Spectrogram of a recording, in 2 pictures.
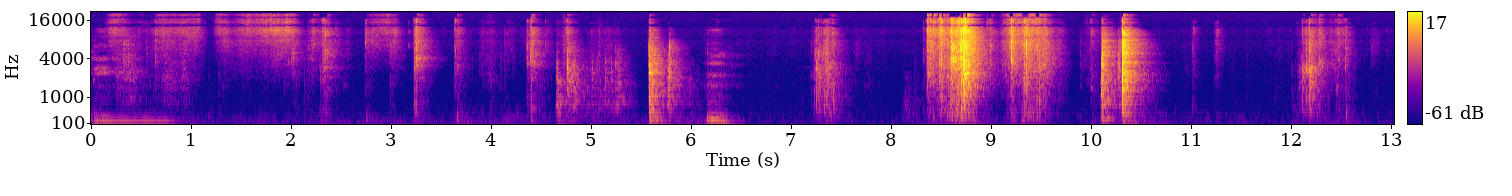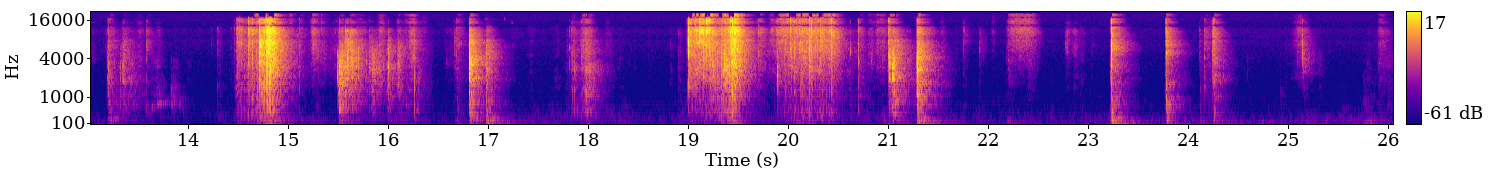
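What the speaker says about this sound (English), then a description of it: "I must collect all the cards and do the reshuffling" Tarot cards are shuffled in repeated bursts of riffling and slapping, close and crisp, separated by short pauses across the whole stretch.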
